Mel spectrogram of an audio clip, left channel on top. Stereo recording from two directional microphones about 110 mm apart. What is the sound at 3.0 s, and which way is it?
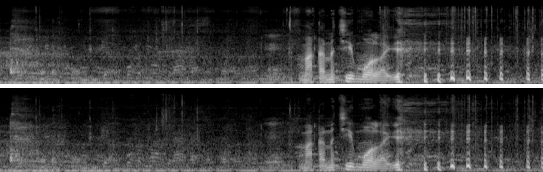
Speech, 25° left (ahead or behind).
